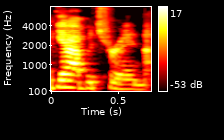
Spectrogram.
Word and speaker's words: Vigabatrin: Sometimes that's referred to as Vigabratin. I'm worried I'm going to mispronounce that one. It's a mouthful. – I think that one's by Vigabatrin.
